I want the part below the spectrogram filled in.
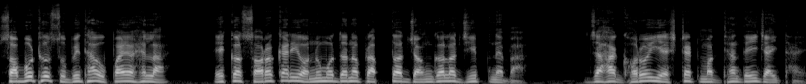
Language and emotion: Odia, neutral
